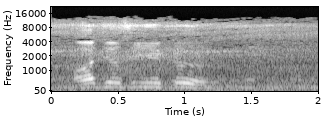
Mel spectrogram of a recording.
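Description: Steady road traffic noise beside a roadside market street, heard under a man's brief words in the first second and alone for the second half.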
